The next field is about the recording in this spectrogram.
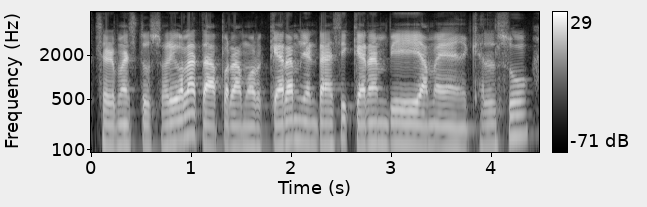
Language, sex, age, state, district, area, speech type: Odia, male, 18-30, Odisha, Kalahandi, rural, spontaneous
